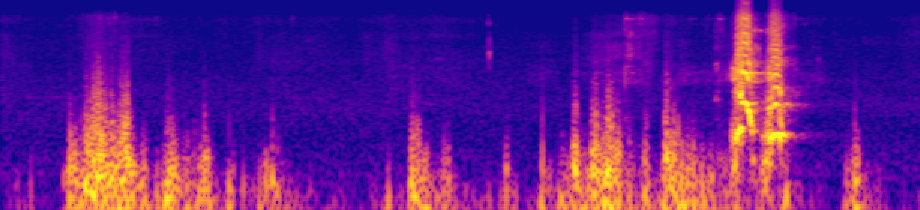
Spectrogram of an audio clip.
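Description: An Alaskan Malamute makes rough, irregular grumbling barks, then a brief higher whining yodel.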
